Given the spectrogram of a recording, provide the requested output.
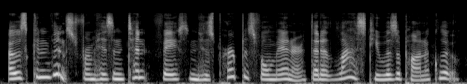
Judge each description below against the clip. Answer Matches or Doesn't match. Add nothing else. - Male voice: Doesn't match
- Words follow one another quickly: Matches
